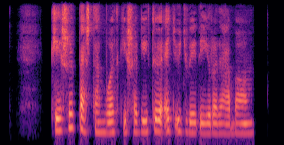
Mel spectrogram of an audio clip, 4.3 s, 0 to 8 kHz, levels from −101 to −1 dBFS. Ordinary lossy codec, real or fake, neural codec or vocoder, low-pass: Opus, 64 kbps; real; none; 7.2 kHz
